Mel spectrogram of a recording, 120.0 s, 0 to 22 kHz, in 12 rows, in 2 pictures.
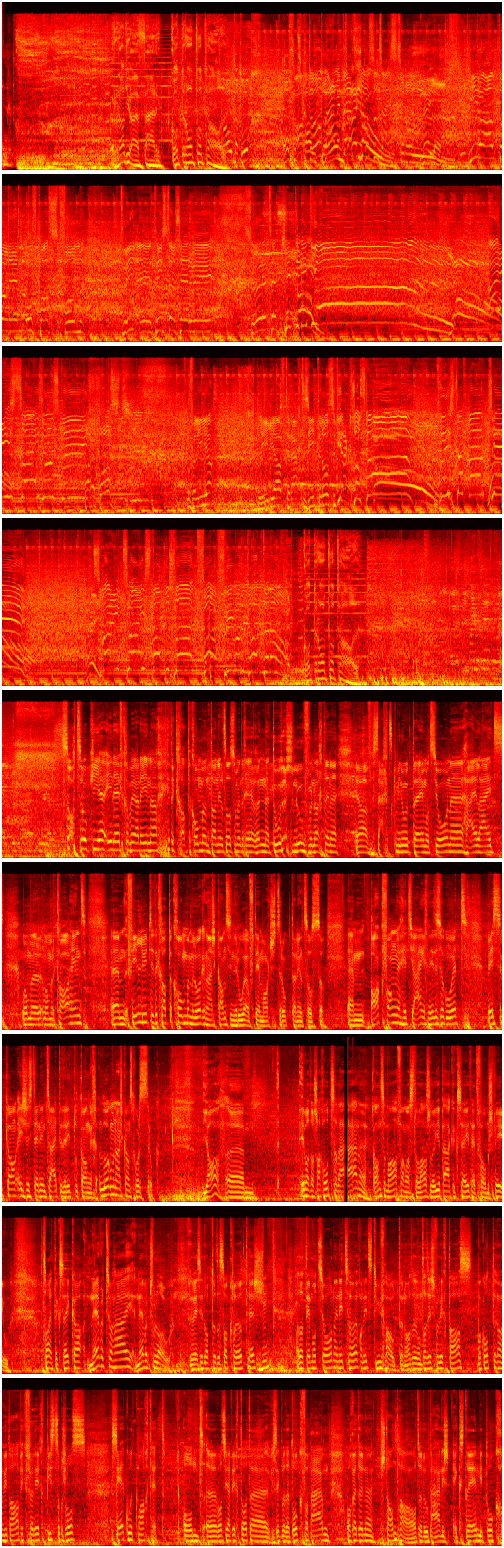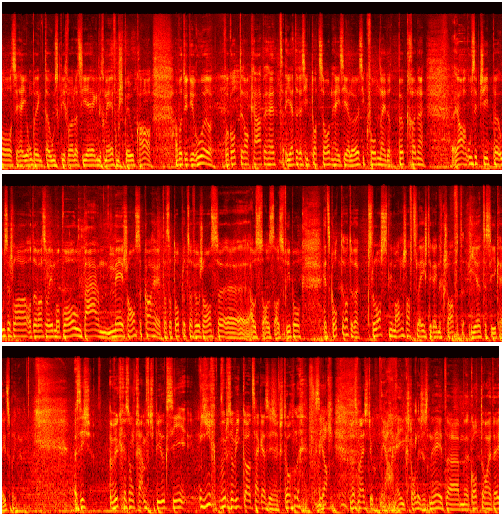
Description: Gottéron gewinnt zu Hause gegen den SCB mit 2:1 und stockt somit in der Serie auf ein 3:1 auf. Die Expertise aus dem Stadion
Interview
